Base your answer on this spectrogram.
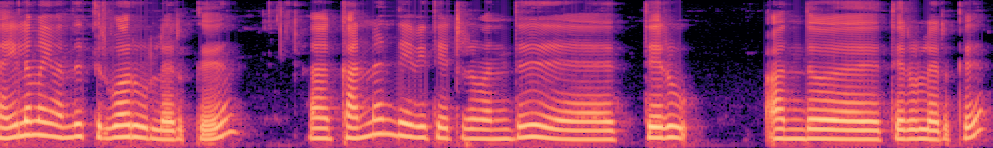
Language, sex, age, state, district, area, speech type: Tamil, female, 18-30, Tamil Nadu, Nagapattinam, rural, spontaneous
